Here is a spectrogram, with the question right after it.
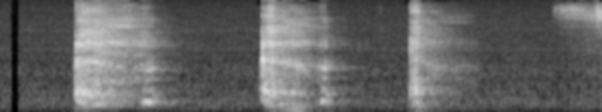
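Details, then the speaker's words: Adult woman's cough during an asthma flare triggered by pollen, after stopping IVF medication (Lupron) and unable to take her usual allergy medicine: three dry, harsh coughs in quick succession. "my asthma has been driving me bananas because of the ivf medicine and lupron and interacts with a lot of things"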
